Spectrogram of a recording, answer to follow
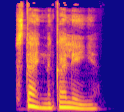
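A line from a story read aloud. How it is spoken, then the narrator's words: Whispered. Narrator (Russian): шепнула Ян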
